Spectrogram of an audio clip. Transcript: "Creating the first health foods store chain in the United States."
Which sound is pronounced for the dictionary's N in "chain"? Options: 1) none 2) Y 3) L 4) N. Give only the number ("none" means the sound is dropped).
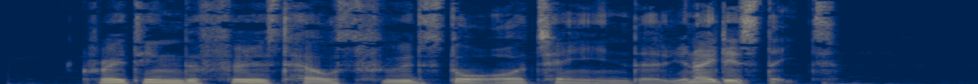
1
